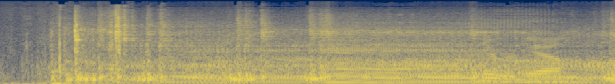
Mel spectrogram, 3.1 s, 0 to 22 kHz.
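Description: A Honda CR250R two-stroke dirt bike revs up nearby, its engine rising and falling in pitch with a raspy, choppy clatter while someone speaks briefly over it.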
